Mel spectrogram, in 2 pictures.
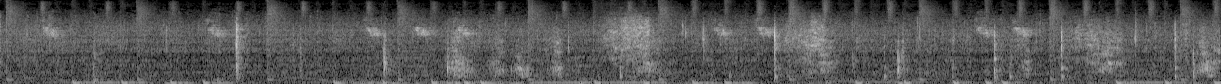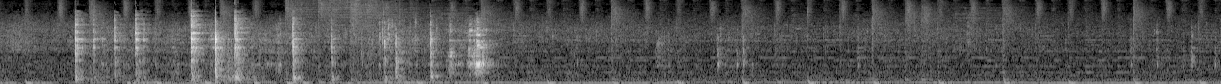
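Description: Onions cook in a pan with a steady low sizzle and frying crackle, broken by occasional stirring scrapes and light utensil clinks, fairly quiet and close throughout.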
